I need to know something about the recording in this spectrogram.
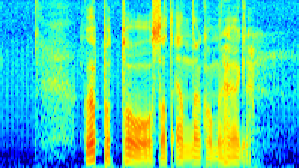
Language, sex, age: Swedish, male, 16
